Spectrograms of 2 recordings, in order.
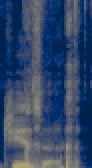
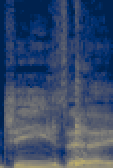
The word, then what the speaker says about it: GZA: look like he's called jizer like RZ RZ a is pronounced rizer and then G Za is like no no it's just GZA like come on mate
